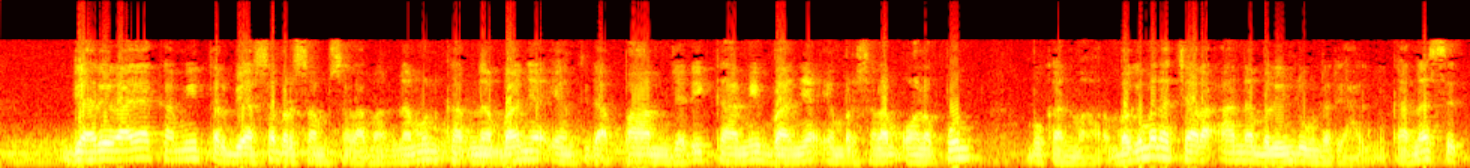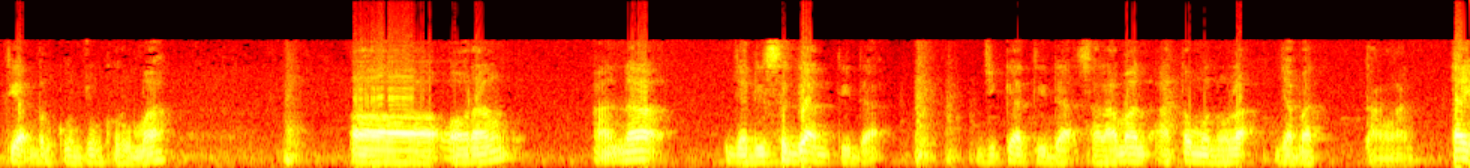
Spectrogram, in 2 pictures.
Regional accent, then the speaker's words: Dharmasraya, West Sumatra, Indonesia; berasal dari Damasraya.

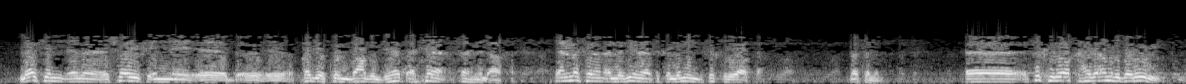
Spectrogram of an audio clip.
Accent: Egypt; يعني مثلا عندنا في مصر دخول البرلمان لا قيمة له

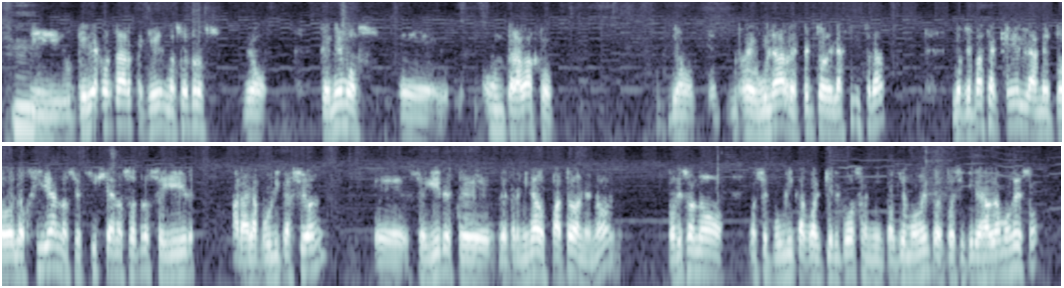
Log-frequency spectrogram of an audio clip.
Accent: Argentina; Deberíamos alegrarnos como argentinos que tengamos menos fallecidos.

